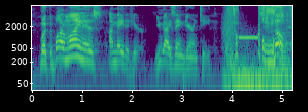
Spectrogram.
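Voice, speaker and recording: Over noticeable background noise and audible room echo, a man speaks at a fairly slow pace in a high pitch with an animated tone. His pitch swings very widely and his loudness jumps up and down a lot. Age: 60s. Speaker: older guest in a generational debate. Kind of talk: heated debate.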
